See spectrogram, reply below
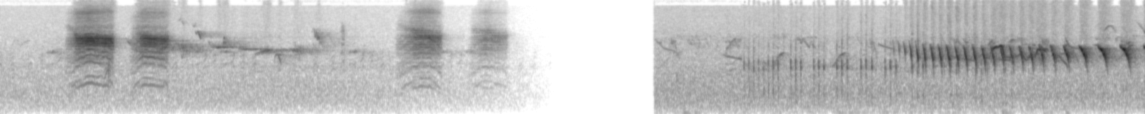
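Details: Southern tchagra: first a warning call of harsh, rasping, high notes in short bursts with pauses, then after a break its typical song, a fast accelerating series of whistled, rising notes growing louder toward the end.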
